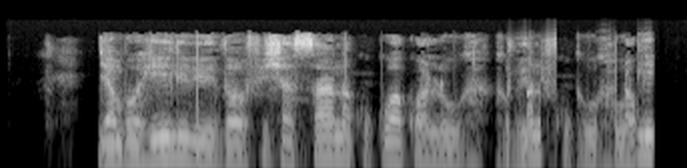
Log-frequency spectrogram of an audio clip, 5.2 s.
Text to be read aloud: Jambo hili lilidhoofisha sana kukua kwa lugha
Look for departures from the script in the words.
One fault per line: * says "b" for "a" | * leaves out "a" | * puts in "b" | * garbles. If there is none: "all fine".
* garbles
